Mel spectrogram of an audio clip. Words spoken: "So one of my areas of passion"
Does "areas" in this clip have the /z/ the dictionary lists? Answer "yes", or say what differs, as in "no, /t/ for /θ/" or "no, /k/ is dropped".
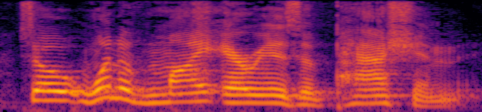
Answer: yes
